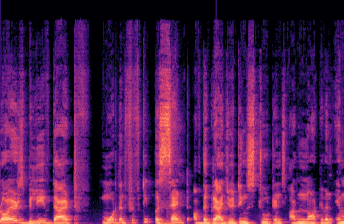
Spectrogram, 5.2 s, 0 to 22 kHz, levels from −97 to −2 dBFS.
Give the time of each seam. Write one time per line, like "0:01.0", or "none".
none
